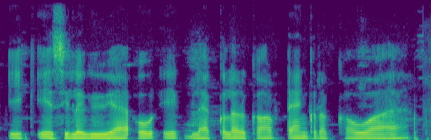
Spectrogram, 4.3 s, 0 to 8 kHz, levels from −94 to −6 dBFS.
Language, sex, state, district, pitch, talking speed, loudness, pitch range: Hindi, male, Uttar Pradesh, Saharanpur, 115 Hz, 180 wpm, -20 LUFS, 115-120 Hz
